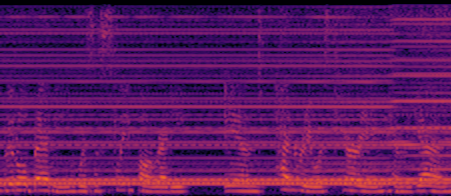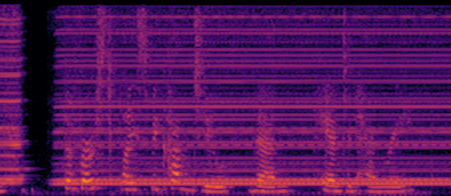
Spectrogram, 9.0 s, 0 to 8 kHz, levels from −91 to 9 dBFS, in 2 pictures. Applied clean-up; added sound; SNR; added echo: none; Harmonica; 0 dB; none.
